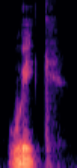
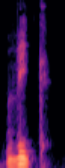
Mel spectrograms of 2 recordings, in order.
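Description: First: The word begins with a W sound. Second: The word begins with a V sound. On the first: It is said the English way. "sag's nochmal so auf Englisch" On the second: It is said the German way. "Also Wick, wie die Zuckerl eigentlich"

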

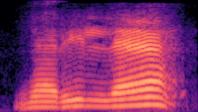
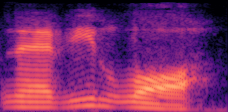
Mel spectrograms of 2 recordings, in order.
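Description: First: The r and the l are both light. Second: The r is light and the l heavy. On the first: "ترقيق ترقيق" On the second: "ترقيق تفخيم"

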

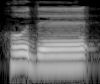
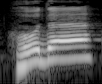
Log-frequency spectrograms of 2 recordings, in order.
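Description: First: The final vowel leans slightly toward 'e'. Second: The final vowel is a fully open 'a'. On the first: "والتقليل" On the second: "فيه الفتح"

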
